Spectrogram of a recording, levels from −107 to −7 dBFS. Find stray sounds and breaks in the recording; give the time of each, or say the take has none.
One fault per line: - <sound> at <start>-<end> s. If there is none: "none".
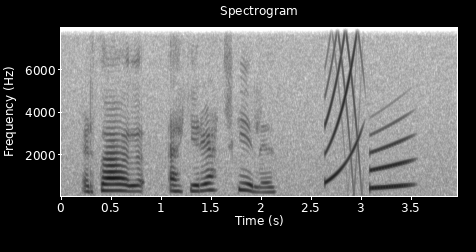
- chirp at 2.6-3.6 s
